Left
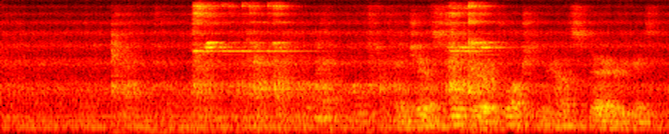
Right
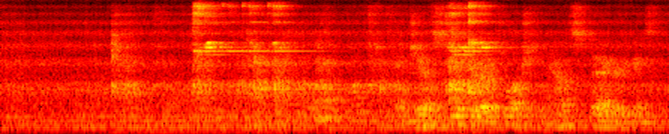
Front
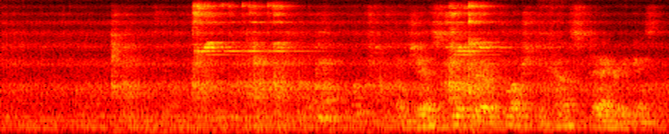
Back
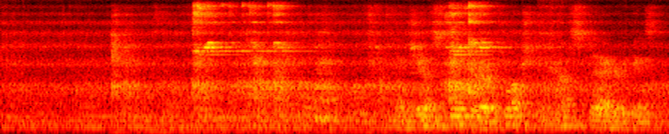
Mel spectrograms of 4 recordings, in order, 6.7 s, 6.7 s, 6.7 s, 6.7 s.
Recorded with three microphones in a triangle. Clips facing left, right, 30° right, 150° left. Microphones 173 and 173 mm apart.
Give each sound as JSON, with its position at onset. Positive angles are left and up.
{"t": 1.1, "sound": "a clink", "azimuth_deg": -135, "distance_m": 1.6}
{"t": 3.9, "sound": "a man speaking", "azimuth_deg": 180, "distance_m": 1.2}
